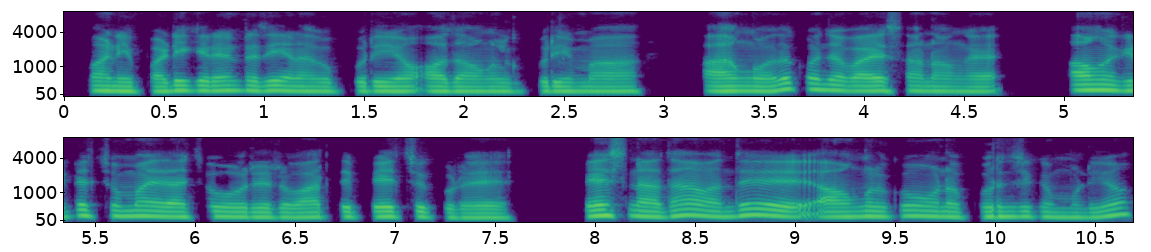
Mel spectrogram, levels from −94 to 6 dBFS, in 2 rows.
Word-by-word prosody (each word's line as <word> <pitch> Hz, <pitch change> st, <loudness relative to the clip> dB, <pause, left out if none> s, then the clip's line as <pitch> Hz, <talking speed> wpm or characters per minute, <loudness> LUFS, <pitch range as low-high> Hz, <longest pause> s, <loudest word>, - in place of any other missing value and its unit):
மா -, -, +2 dB
நீ -, -, +3 dB
படிக்கிறேன்றது 135 Hz, +1 st, +1 dB
எனக்கு 120 Hz, -1 st, 0 dB
புரியும், 125 Hz, 0 st, +1 dB
அது 120 Hz, -, 0 dB
அவங்களுக்கு 120 Hz, -1 st, -3 dB
புரியுமா? 120 Hz, -1 st, 0 dB, 0.5 s
அவங்க 125 Hz, 0 st, +3 dB
வந்து 165 Hz, +6 st, +2 dB
கொஞ்சம் 145 Hz, -5 st, +1 dB
வயசானவங்க. 125 Hz, -2 st, 0 dB, 0.5 s
அவங்க 150 Hz, 0 st, +5 dB
கிட்ட 135 Hz, +4 st, 0 dB
சும்மா 150 Hz, 0 st, +1 dB
ஏதாச்சும் 135 Hz, +1 st, 0 dB
ஒரு 130 Hz, -1 st, 0 dB
இரு 120 Hz, -, -2 dB
வார்த்த 125 Hz, +1 st, -1 dB
பேச்சு 135 Hz, -1 st, +1 dB
கொடு. 110 Hz, -1 st, -2 dB, 0.5 s
பேசினா 155 Hz, -1 st, +3 dB
தான் 165 Hz, 0 st, +3 dB
வந்து 140 Hz, +6 st, 0 dB, 0.4 s
அவங்களுக்கும் 140 Hz, +3 st, 0 dB
உன்ன 135 Hz, -2 st, +1 dB
புரிஞ்சுக்க 135 Hz, 0 st, -1 dB
முடியும். 135 Hz, +11 st, -2 dB
130 Hz, 155 wpm, -24 LUFS, 125-140 Hz, 0.5 s, அவங்க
